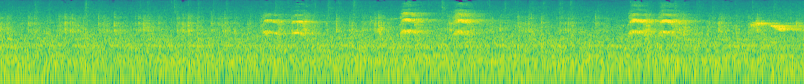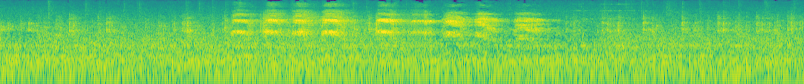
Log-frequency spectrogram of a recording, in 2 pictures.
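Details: Asian koel in a garden by a birdbath gives shrill, squawky notes in quick clusters, one slurring downward, over a steady low rumble of background noise.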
